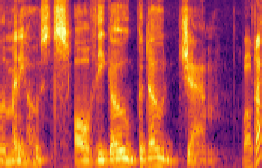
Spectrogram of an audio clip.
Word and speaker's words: Godot: But we are proudly hosting, or one of the many hosts, of the Godot Jam. Well done. I said it right. Yes. I've been getting that wrong all day. Godot.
